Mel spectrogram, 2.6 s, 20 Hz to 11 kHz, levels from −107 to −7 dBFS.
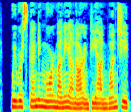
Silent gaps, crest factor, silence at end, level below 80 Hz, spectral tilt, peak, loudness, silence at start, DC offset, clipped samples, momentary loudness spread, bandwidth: none; 12 dB; 0.1 s; -60 dBFS; -5.5 dB/octave; -8 dBFS; -21 LUFS; 0.25 s; under 0.1%; under 0.1%; 3 LU; 10.5 kHz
